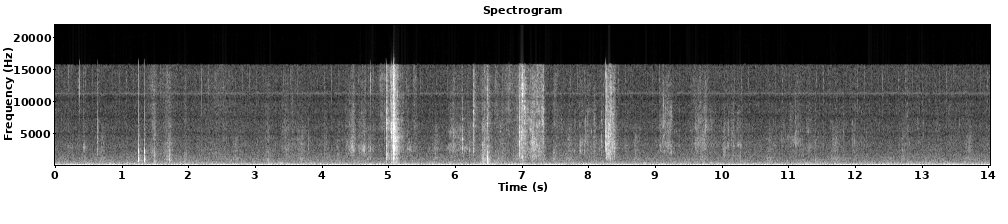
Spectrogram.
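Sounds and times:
steady low hum: 0.0s - 14.0s
lettuce leaves rustling: 4.4s - 11.4s.

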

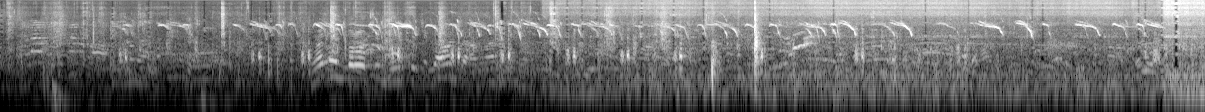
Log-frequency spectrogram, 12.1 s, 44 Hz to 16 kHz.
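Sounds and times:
chickens cheeping: 1.1s - 12.0s.

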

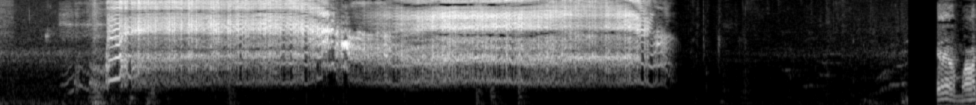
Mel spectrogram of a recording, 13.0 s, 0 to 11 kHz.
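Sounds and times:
frog screaming: 0.8s - 9.1s.

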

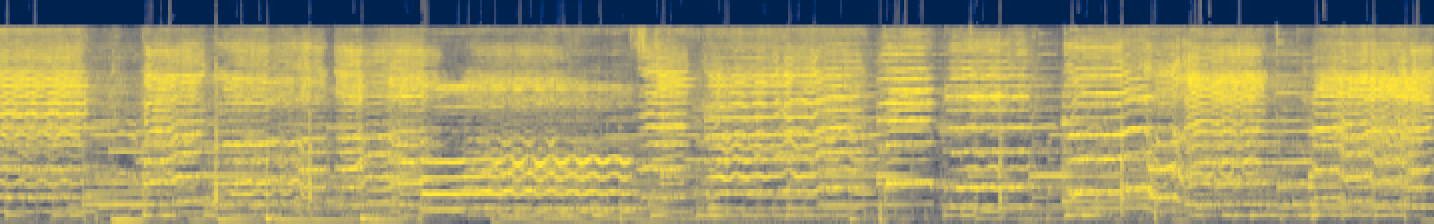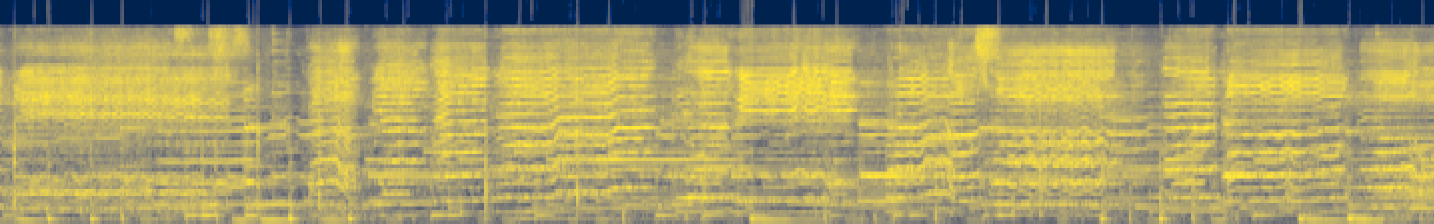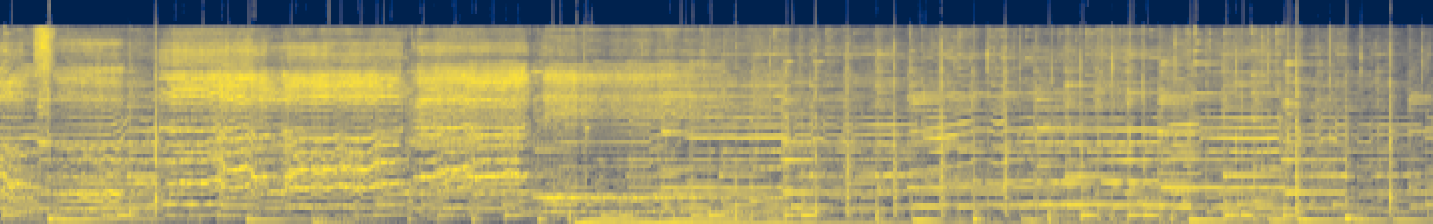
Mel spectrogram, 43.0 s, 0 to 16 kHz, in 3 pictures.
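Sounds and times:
women singing together: 0.0s - 35.8s
gamelan ensemble: 0.0s - 43.0s
low percussive strokes: 31.4s - 41.8s.

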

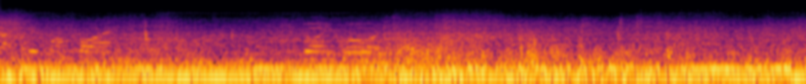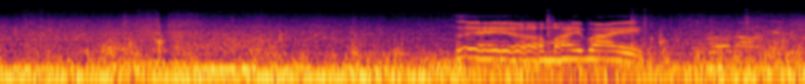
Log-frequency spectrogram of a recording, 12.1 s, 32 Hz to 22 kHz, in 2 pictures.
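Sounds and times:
boat engine running: 0.0s - 12.0s
wake rushing along hull: 0.0s - 12.0s
wind buffeting microphone: 0.0s - 12.0s.

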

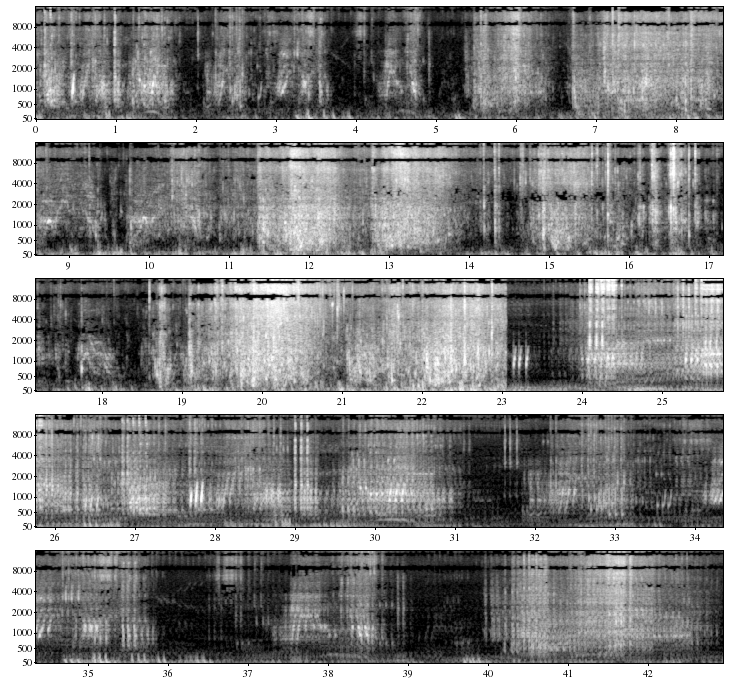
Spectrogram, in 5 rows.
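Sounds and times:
water splashing and sloshing: 0.0s - 42.9s
wind on microphone: 2.7s - 30.0s, 34.2s - 40.1s.

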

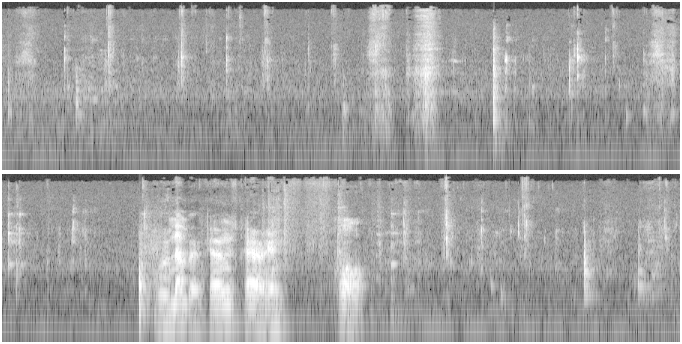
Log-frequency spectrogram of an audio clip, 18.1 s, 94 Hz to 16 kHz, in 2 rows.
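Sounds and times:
chewing: 0.8s - 5.0s, 6.7s - 10.4s, 14.2s - 18.0s.

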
